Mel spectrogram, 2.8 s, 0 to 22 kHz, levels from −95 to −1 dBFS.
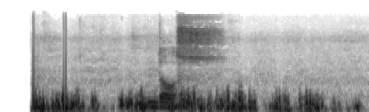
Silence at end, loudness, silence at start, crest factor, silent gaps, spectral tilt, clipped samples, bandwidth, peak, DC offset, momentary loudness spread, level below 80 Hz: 0.05 s; -18 LUFS; 0.25 s; 14 dB; none; -6.5 dB/octave; under 0.1%; 13.5 kHz; -2 dBFS; under 0.1%; 7 LU; -30 dBFS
